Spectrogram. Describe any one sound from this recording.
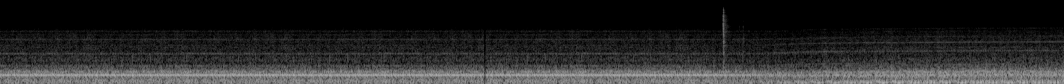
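A diesel locomotive engine drones steadily while rolling along the rails.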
